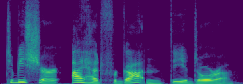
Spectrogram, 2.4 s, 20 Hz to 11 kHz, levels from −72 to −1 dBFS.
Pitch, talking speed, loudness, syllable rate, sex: 200 Hz, 170 wpm, -19 LUFS, 5.2 syllables/s, female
